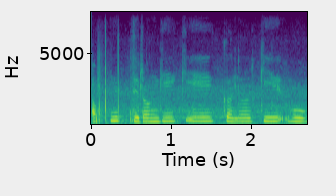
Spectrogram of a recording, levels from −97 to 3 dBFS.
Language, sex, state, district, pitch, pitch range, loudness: Hindi, female, Uttar Pradesh, Ghazipur, 275 Hz, 255-275 Hz, -18 LUFS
